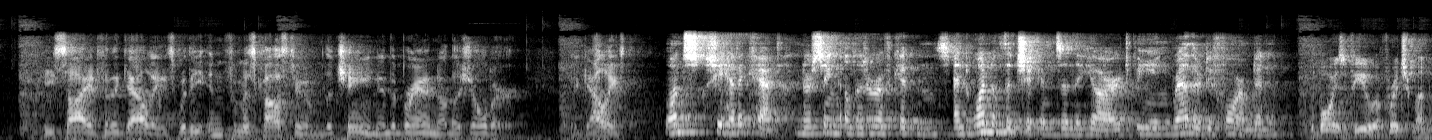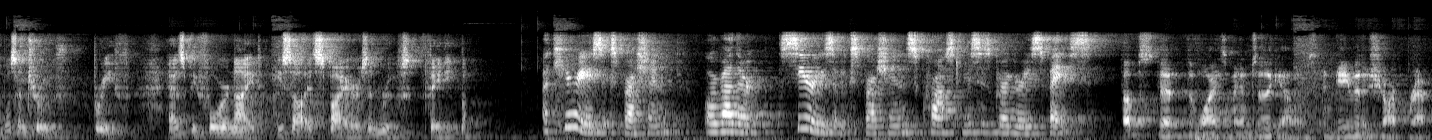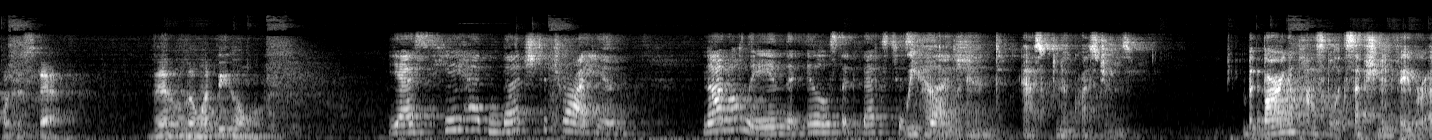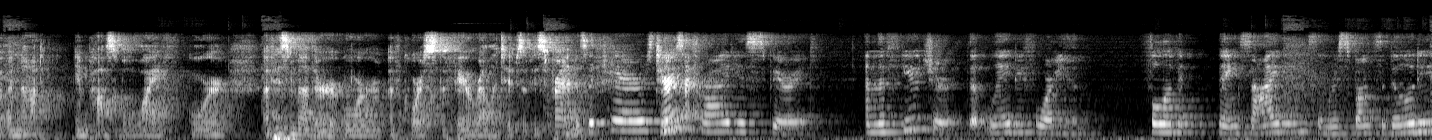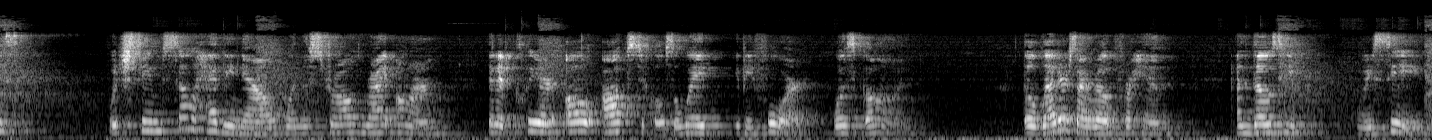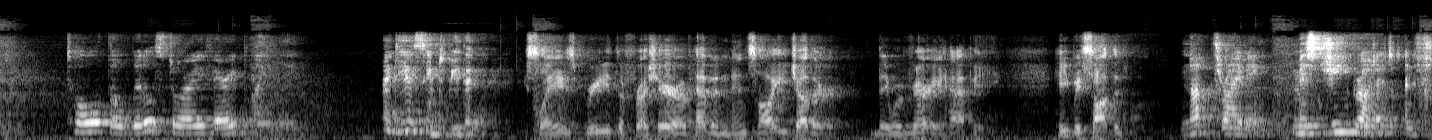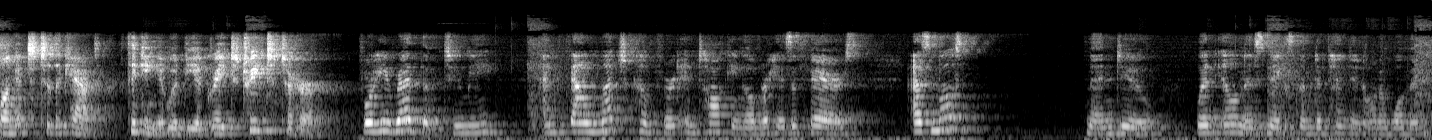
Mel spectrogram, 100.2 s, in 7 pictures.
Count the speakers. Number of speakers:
seven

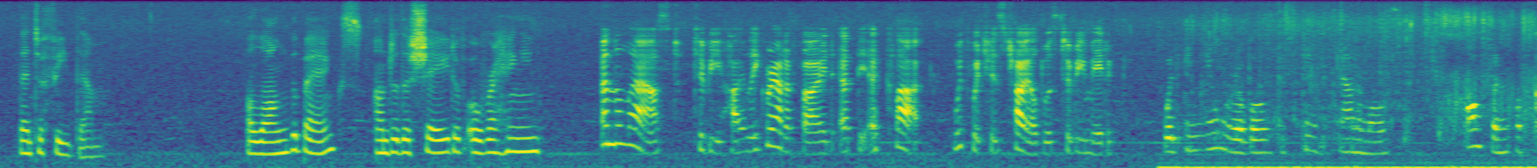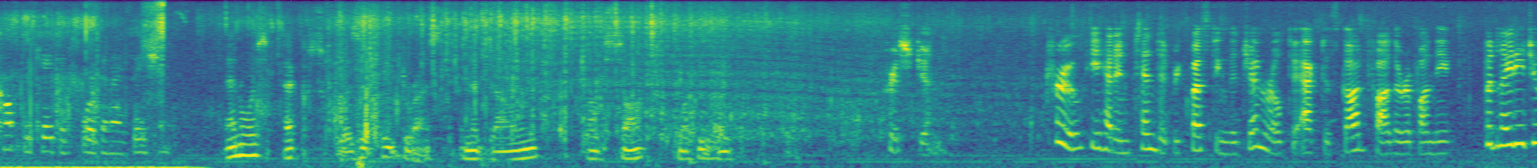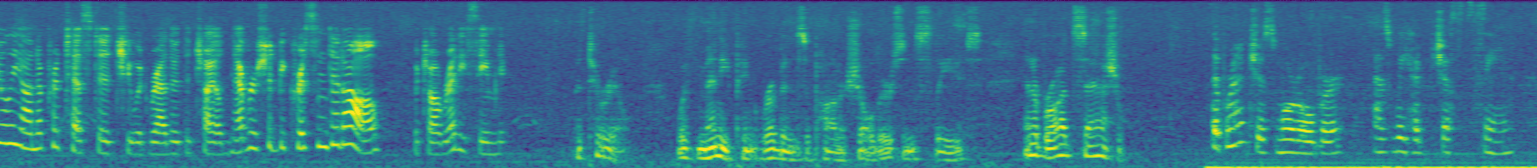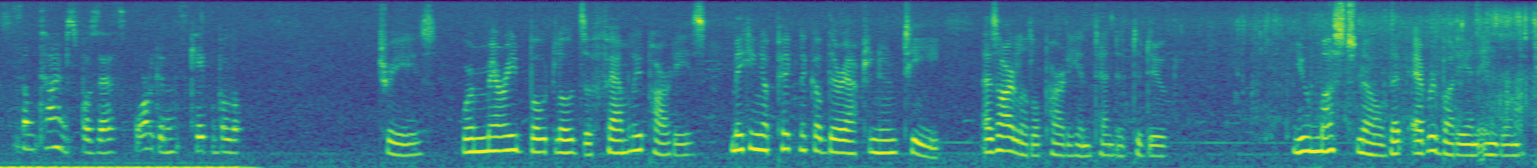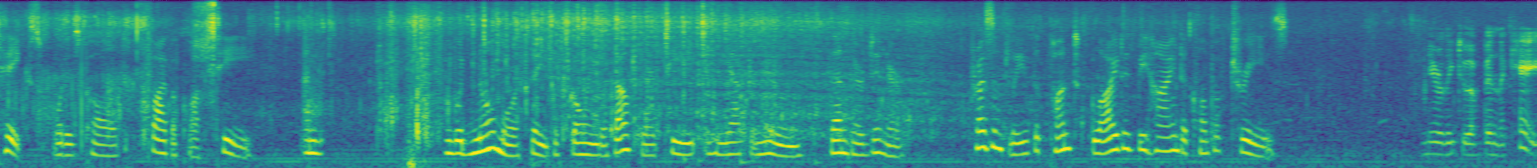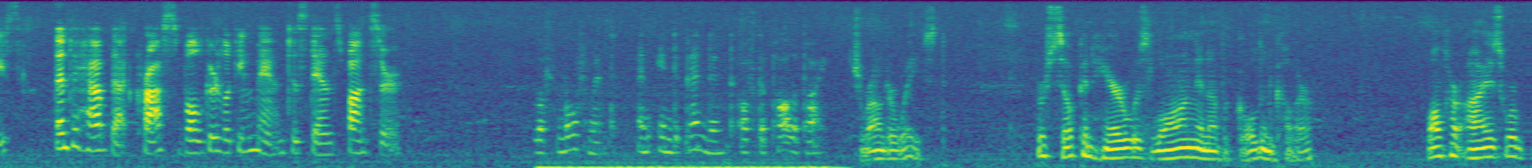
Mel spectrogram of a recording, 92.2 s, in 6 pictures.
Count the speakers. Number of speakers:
four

